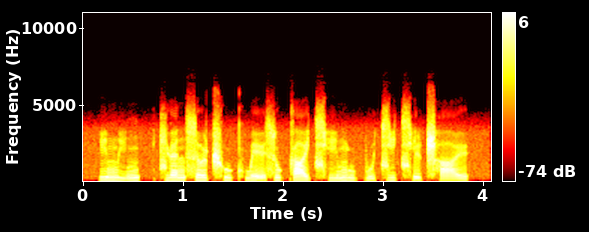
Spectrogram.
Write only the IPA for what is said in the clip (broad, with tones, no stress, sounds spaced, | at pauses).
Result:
i˥ m i˧˥ ŋ | t͡ɕ ɥ ɛ˧˥ n s ɹ̩˧˥ ʈ͡ʂʰ u˧˥ kʰ w ḛ˨˩ ɪ̯ s u˥˩ k a˧˥ ɪ̯ t͡ɕʰ i˧˥ m u˧˥ p ṵ˨˩ t͡ɕ i˥˩ t͡ɕʰ ḭ˨˩ ʈ͡ʂʰ a˧˥ ɪ̯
